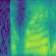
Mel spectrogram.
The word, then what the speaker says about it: Duguay: So that's D-U-G-A-Y? – D-U-G-U-A-Y. – U-A-Y. – Yeah, two U's. D-U-G-U-A-Y. Yep. – Okay. And would you pronounce that for me? Duguay? – Duguay.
